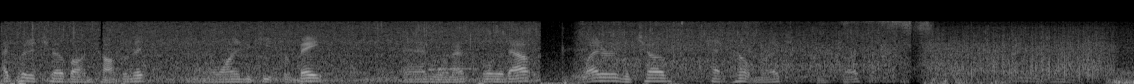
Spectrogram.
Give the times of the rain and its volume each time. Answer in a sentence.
The rain can be heard from 0.0 to 11.3 s, at a steady volume.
